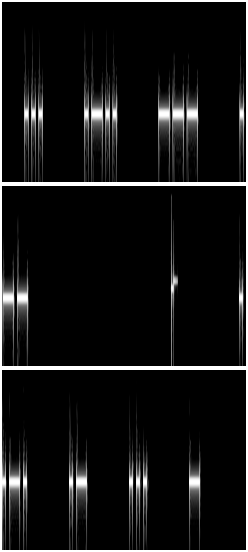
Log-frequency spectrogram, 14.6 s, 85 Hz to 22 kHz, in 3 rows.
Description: Morse code, heard as a keyed tone, about 17 wpm, spaced as for 8 wpm, 700 Hz. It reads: SLOW FAST
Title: 4x Character Spacing - Top 500 Words - 17wpm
